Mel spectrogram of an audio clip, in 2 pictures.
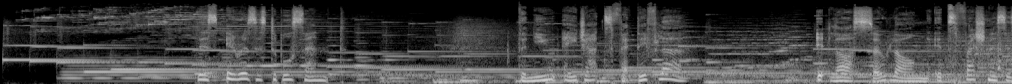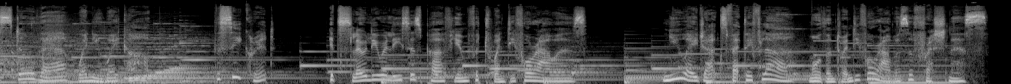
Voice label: commercial; ajax; fete des fleurs

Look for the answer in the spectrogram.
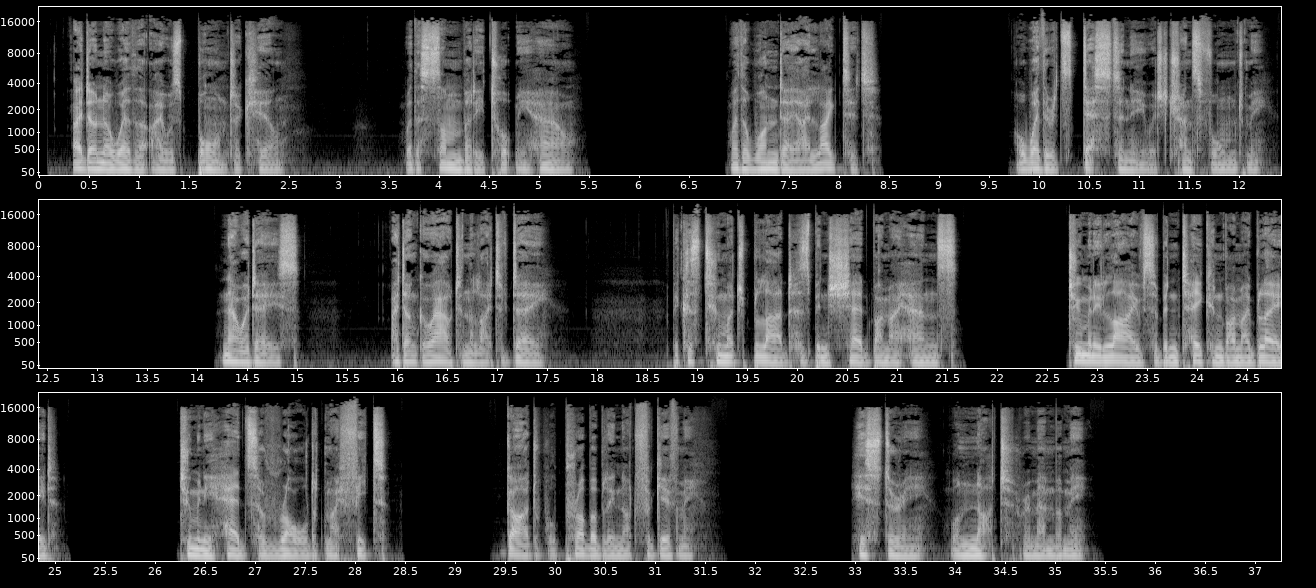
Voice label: UK; UBISOFT; BOURREAU

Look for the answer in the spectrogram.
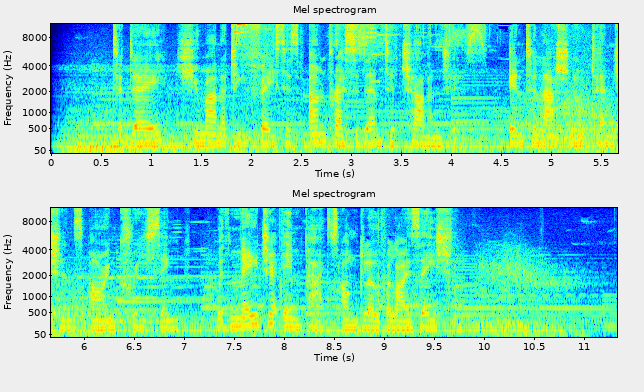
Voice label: Eng; Manifeste Engage; Bouygues Batiment

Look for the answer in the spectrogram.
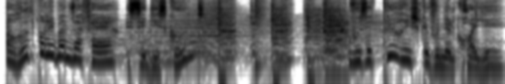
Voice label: Radio Sponsoring Traffic; Cdiscount

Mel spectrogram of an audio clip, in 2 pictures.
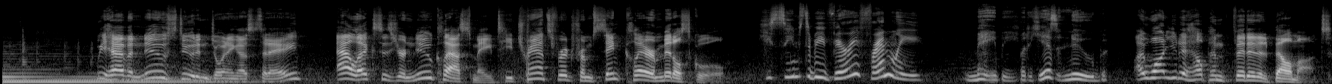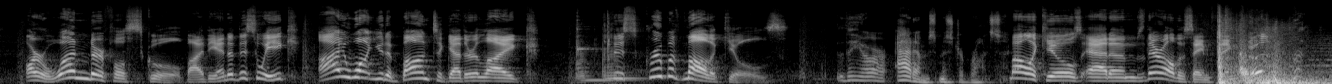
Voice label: Animation principal de college US; voix-off

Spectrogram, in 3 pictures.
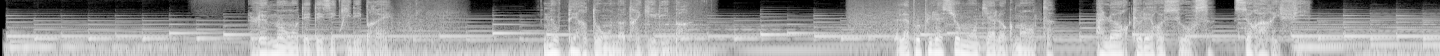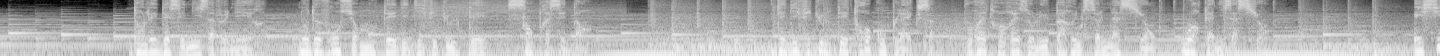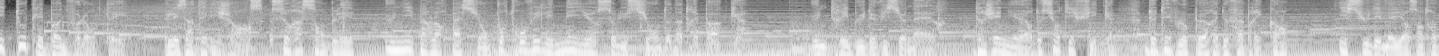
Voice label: Corporate; Syngeria

